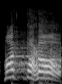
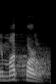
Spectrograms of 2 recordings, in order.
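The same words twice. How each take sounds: First: Loud, higher acted order; raised voice, forbidding someone outright; shouted forbidding. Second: Said in the usual way. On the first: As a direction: shout it as a stern ban. Acts out world forbidding study.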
